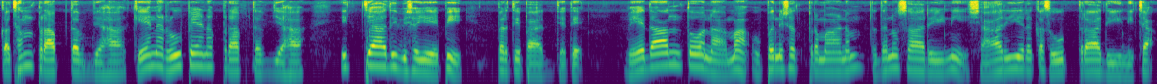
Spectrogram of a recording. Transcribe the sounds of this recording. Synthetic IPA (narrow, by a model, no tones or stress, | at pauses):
kɐt̪ʰɐmpɾaːp̚t̪ɐʋjɐɦɐ̆keːnɐɾuːpeːɳɐpɾaːpt̪ɐʋjɐɦɐ̆it̪jaːd̪iʋiʃ̬ɐjeːpipɾɐt̪ipaːd̪jɐt̪e | ʋeːd̪aːnt̪oːnaːmɐʔupɐniʃɐt̪̚pɾɐmaːɳɐmt̪ɐd̪ɐnusaːɾiːniʃaːɾiːɾɐkɐsuːt̪ɾaːd̪iːnit͡ʃɐ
